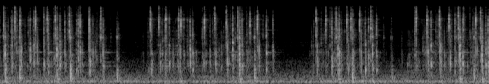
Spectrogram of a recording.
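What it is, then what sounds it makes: Plastic mechanical keyboard. Fingertips of both hands type on an RGB-backlit mechanical keyboard with plastic keycaps, producing fast, bright, crisp clacks. The keystrokes come in dense bursts broken by brief pauses, with each click dying away almost instantly over a faint low hum.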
